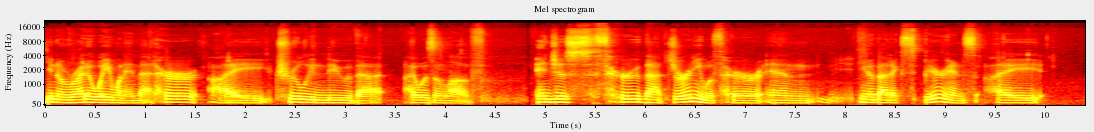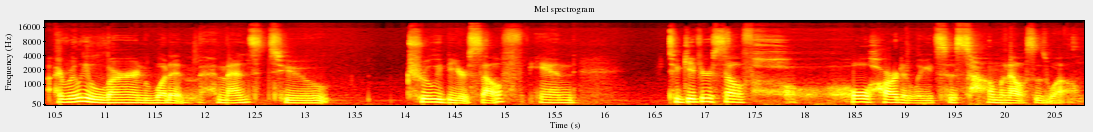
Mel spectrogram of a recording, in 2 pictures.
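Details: Adult male person who stutters, a graduate student studying to become a speech-language pathologist; stuttering.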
